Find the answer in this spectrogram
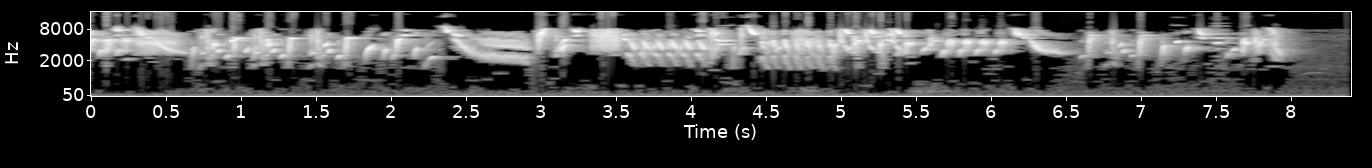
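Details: European goldfinch singing a long, fast run of tinkling, twittering notes and buzzy trills, high-pitched and nearly unbroken for about eight seconds, then a sudden stop.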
